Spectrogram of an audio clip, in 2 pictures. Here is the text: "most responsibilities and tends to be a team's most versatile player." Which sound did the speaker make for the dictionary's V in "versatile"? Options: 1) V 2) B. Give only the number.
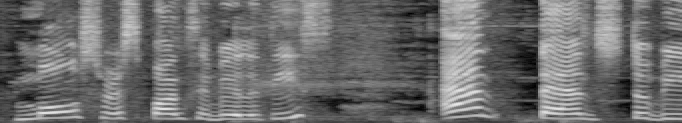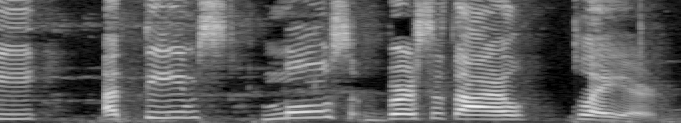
2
